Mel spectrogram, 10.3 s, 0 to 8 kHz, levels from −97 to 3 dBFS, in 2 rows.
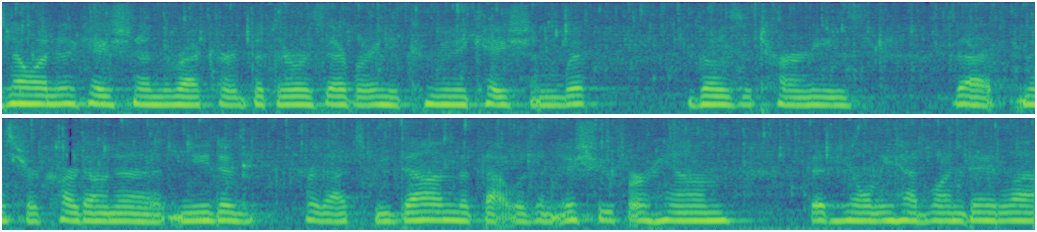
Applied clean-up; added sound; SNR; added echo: none; Water tap, faucet; 17 dB; none.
